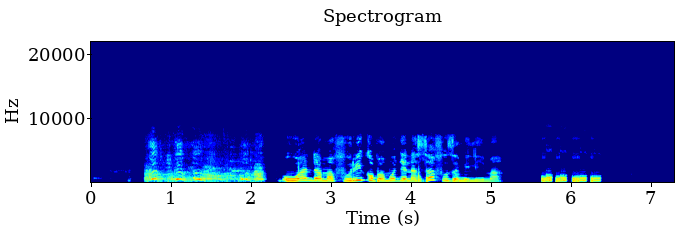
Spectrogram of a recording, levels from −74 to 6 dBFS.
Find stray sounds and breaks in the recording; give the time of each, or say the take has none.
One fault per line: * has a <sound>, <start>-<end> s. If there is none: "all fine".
* has a bark, 0.7-2.2 s
* has a laugh, 5.6-6.4 s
